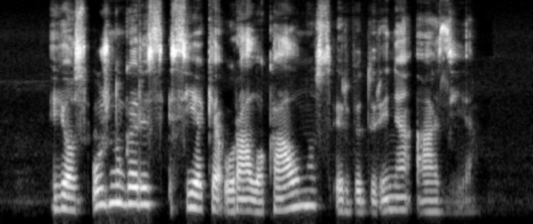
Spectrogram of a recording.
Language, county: Lithuanian, Vilnius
